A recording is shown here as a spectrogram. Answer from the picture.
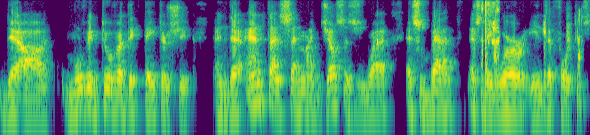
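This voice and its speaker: A somewhat breathy man's voice at a medium pitch, with very even loudness, ordinary pitch variation and a very slow pace. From Hungary and Israel. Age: 70s. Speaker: author and translator. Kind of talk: audience Q&A. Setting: video call. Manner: hesitant, many filler sounds.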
